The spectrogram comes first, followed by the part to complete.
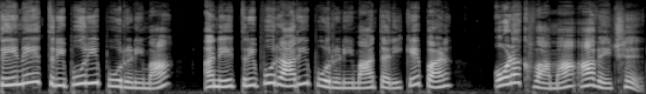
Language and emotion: Gujarati, neutral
